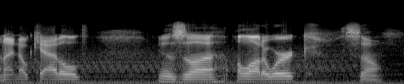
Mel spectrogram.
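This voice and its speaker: Over noticeable background noise, a man at a medium pitch speaks at a moderate pace in a monotone, flat intonation. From Alberta, Canada. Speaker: game streamer and grain farmer. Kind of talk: live gameplay stream chat. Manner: casual, hesitant with fillers.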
